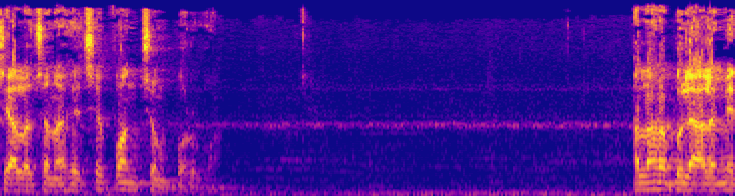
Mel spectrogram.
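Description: A man speaks steadily into a microphone.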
